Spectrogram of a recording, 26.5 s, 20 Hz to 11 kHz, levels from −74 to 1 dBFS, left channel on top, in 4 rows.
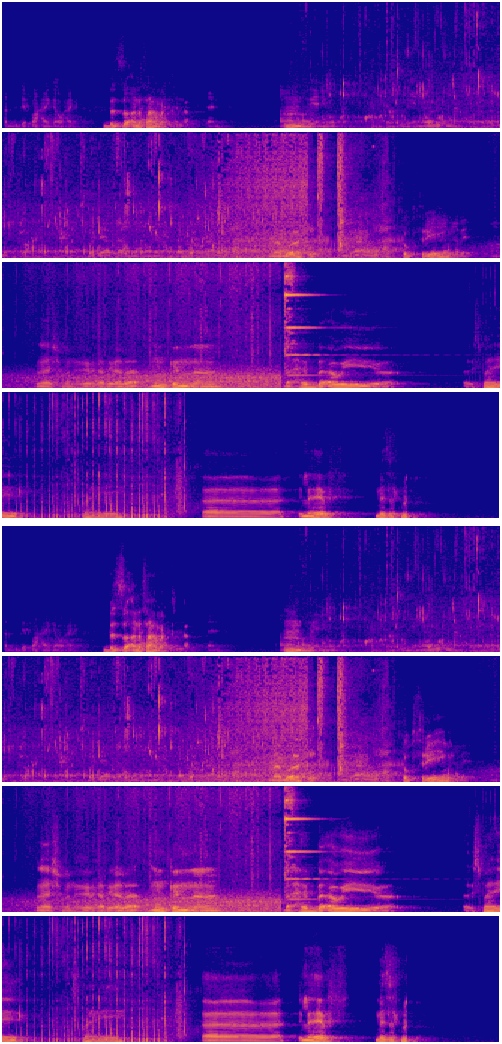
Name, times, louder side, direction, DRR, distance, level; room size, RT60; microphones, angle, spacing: voice 1, 0.0-1.0 1.6-2.4 2.7-3.0 3.7-4.5 4.9-7.3 7.8-9.2 10.4-10.8 11.1-11.4 12.3-13.3, left 2 dB, 75° left, 3.2 m, -43 dB
voice 2, 1.3-2.2 3.8-4.2 10.2-10.8 12.0-12.7 13.7-16.2 17.0-18.6 19.4-20.2 20.9-21.6 22.6-24.5 24.9-25.3, right 2 dB, 90° right, 1.2 m, -26 dB
sound 1, 3.9-12.1 13.0-17.8 19.5-22.4, equal, ahead, 1.0 m, -32 dB
28.0 x 25.5 x 7.5 m
head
